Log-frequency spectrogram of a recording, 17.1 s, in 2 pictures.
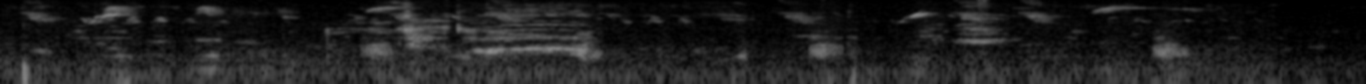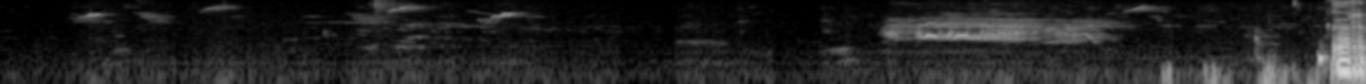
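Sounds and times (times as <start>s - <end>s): faint bird chirps: 0.1s - 8.0s, 9.0s - 12.0s.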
